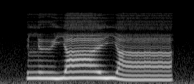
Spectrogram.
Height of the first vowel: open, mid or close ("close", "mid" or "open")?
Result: close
